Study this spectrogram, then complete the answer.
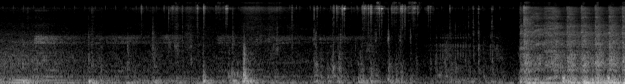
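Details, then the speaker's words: Car started after sitting unused for many days: starter churns in a steady low rhythm for several seconds without catching; long crank, no start, cause unknown, owner suspects the long idle period. "अ भी crank कर रही है start नहीं हो रही पता नहीं समझ नहीं आ रहा की दिक्कत आई है"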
